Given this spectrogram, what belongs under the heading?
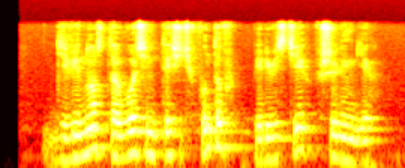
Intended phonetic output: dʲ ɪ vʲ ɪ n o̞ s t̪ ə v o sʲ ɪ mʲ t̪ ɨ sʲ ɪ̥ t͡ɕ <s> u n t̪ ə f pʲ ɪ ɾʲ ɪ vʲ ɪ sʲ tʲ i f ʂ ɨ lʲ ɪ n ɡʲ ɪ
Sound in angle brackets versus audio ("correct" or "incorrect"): incorrect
